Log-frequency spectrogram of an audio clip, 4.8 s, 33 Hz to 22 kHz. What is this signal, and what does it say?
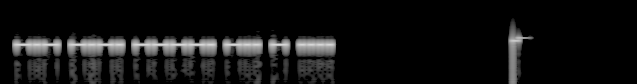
Morse code, heard as a keyed tone, about 34 wpm, 700 Hz. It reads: KC9DTH
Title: USA Callsign DE Callsign - 6 Characters - 35wpm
